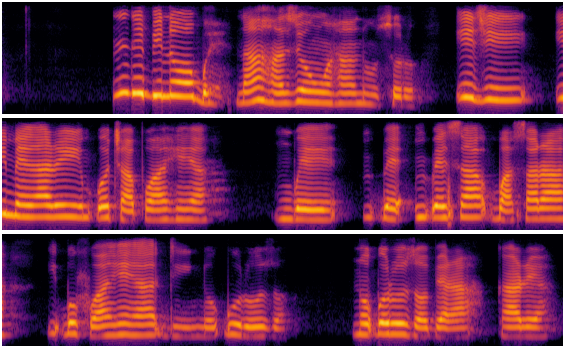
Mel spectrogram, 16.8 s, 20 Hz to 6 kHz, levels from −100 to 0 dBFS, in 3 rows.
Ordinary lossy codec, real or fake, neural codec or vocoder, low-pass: none; fake; autoencoder, 48 kHz, 128 numbers a frame, DAC-VAE, trained on Japanese speech; 5.4 kHz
